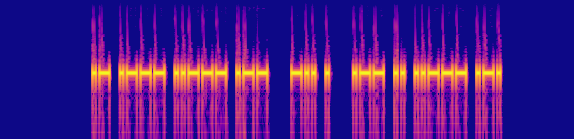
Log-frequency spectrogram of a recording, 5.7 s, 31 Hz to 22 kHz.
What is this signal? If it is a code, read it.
Morse code, heard as a keyed tone, about 36 wpm, 700 Hz. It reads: AJ2W DE WI2R
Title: USA Callsign DE Callsign - 4 Characters - 35wpm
